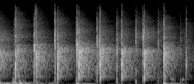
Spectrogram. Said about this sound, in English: Ladies and gentlemen, let's applaud our contestants.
